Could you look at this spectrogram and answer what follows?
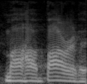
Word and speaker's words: Mahabharata: says in the Mahabharata that's the correct Mahabharata is the correct pronunciation so like I said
